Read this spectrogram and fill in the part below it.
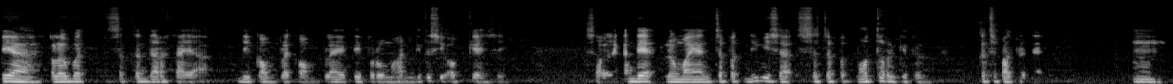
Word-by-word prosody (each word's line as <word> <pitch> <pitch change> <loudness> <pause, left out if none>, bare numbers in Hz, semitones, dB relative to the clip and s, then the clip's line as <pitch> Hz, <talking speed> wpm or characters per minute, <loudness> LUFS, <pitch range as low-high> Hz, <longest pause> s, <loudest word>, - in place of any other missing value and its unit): Iya, 120 -5 +7
kalau 125 0 +4
buat 130 -1 +1 0.2
sekedar 125 -2 -3
kayak 105 +1 -2 0.2
di 120 -1 0
komplek-komplek, 110 0 -2
di 115 - 0
perumahan 105 -1 -3
gitu, 115 - -6
sih, - - -1
oke, - - -2 0.2
sih. - - -15 0.9
Soalnya, - - -3
kan, 130 - +1
dia 135 0 +11 0.2
lumayan 115 -1 +4
cepet. 130 -2 -2
Dia 145 +6 -4
bisa 130 -3 0
secepat 125 0 -5
motor 130 +4 +1
gitu, 110 -1 -9 0.6
kecepatannya. 125 -3 -3 0.9
Mmm. 115 -2 -1
120 Hz, 130 wpm, -25 LUFS, 110-130 Hz, 0.9 s, dia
